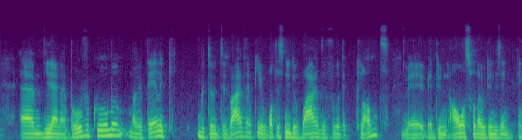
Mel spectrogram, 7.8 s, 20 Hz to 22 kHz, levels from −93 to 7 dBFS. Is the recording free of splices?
no; 1 cut; at 6.0 s

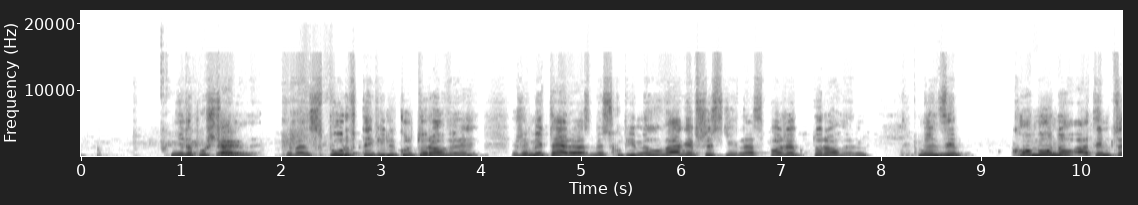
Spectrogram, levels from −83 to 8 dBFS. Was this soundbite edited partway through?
yes; 1 cut; at 1.9 s

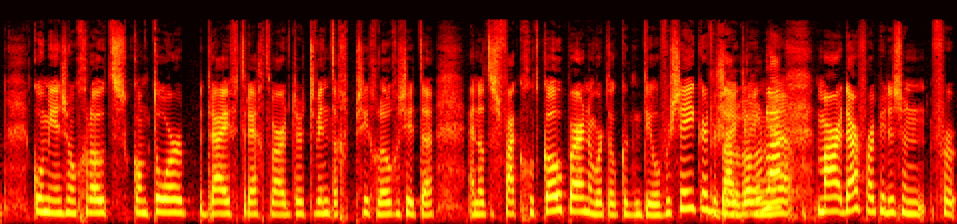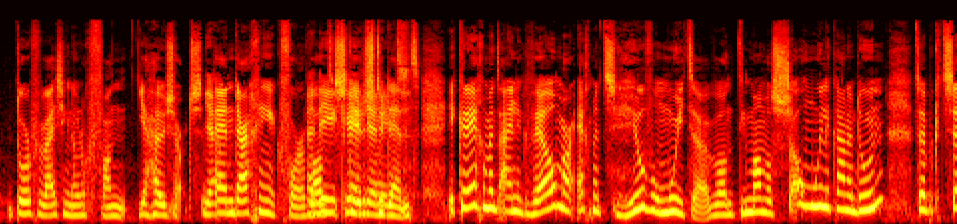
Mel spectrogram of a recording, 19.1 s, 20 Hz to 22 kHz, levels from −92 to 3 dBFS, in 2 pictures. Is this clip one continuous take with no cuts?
yes; 0 cuts

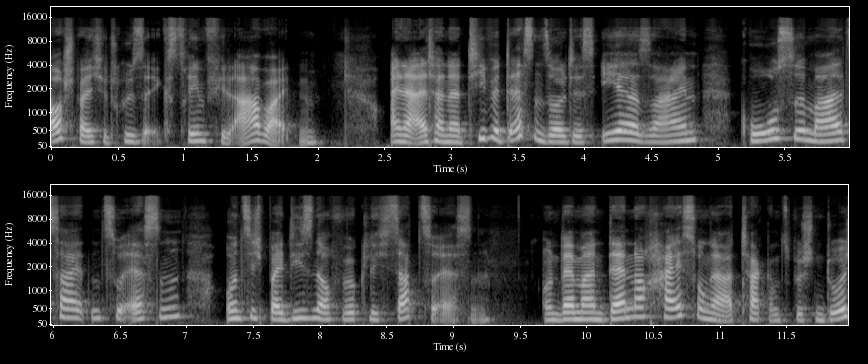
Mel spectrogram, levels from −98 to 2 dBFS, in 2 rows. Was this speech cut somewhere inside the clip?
no; 0 cuts

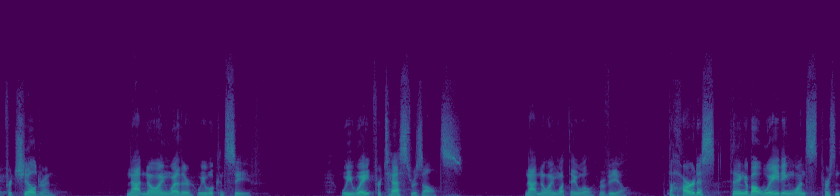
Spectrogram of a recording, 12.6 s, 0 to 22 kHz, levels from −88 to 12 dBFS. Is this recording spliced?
yes; 1 cut; at 9.9 s

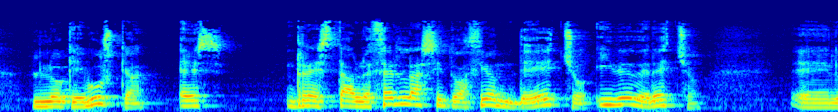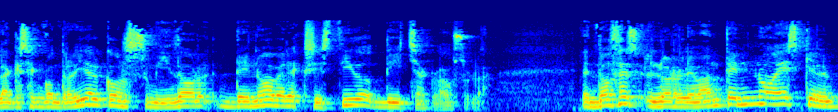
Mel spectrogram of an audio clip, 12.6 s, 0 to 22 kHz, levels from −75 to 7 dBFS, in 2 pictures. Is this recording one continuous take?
yes; 0 cuts

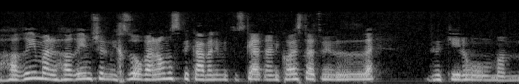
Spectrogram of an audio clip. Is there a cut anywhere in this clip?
no; 0 cuts

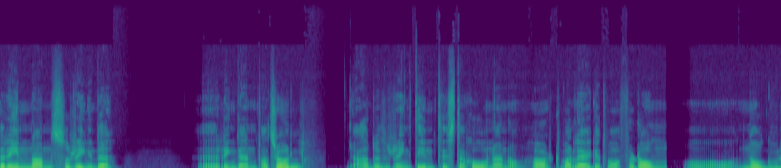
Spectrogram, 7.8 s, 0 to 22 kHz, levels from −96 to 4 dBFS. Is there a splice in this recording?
yes; 2 cuts; at 3.3 s, 6.7 s

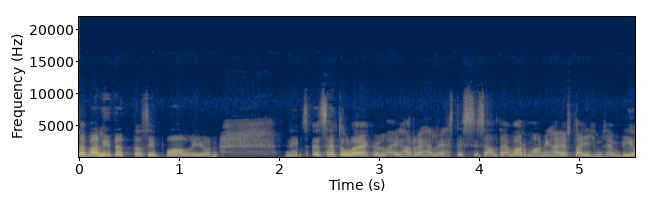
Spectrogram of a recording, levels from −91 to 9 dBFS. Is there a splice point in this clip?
no; 0 cuts

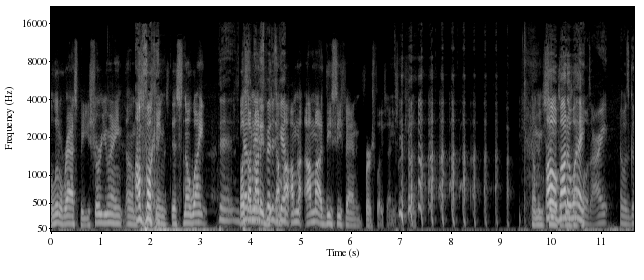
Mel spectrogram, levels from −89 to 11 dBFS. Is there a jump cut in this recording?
yes; 3 cuts; at 3.3 s, 6.9 s, 10.7 s

